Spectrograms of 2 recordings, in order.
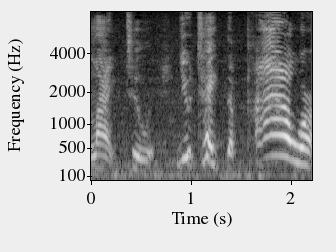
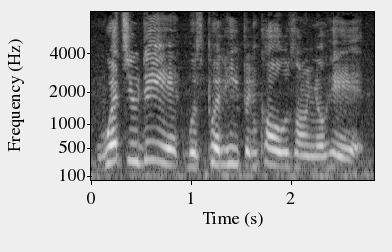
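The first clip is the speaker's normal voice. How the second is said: ordinary delivery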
